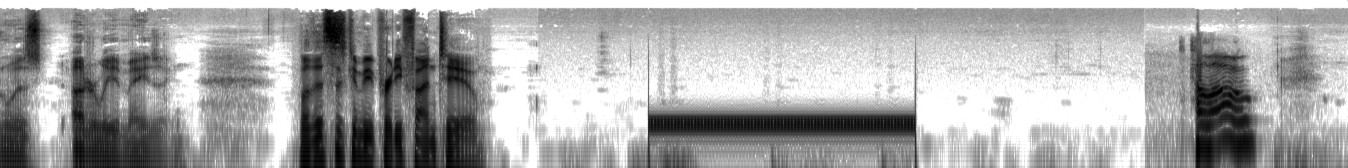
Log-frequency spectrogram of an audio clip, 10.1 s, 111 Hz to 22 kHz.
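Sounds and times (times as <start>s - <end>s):
speech: 0.1s - 1.4s, 2.2s - 3.7s, 9.0s - 9.5s
telephone dial tone while placing a call: 4.9s - 6.9s.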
